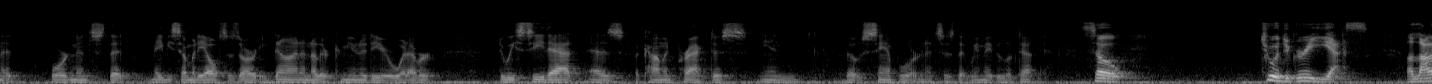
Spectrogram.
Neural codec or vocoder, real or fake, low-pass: none; real; 7.2 kHz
